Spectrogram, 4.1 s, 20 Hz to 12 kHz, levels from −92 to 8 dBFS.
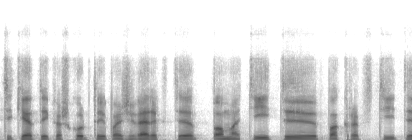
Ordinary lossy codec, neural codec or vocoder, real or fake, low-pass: Opus, 32 kbps; codec, 16 kHz, about 1 kbps, DyCAST, with the encoder's durations; fake; 7.2 kHz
